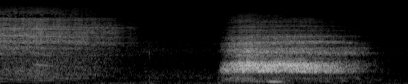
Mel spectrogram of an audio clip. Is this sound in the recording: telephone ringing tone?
no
